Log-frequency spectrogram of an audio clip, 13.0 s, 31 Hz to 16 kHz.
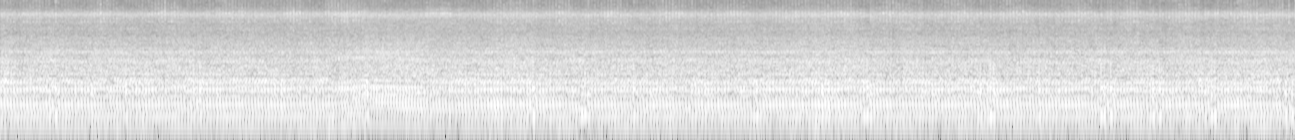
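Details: Craftsman OHV 5.5hp 26-inch dual-stage snowblower, after its surging carburetor was replaced with a Chinese copy and the fuel line and primer hose were reconnected: it settles smoothly after starting into a steady, even idle with no hunting or surging.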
